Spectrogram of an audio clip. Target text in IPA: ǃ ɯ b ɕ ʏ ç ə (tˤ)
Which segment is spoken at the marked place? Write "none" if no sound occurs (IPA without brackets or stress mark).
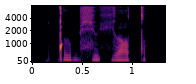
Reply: tˤ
